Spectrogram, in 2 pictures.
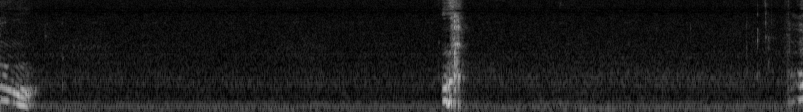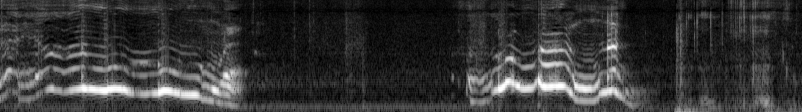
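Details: A dog howls like a wolf in two separate drawn-out howls, each about one and a half seconds long, wavering up and down before dropping away. Quiet pauses and a faint click come between them.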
